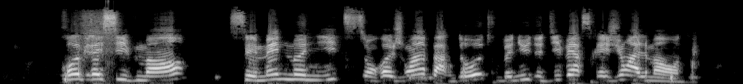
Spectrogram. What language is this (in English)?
French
